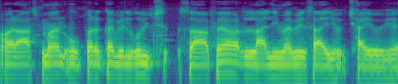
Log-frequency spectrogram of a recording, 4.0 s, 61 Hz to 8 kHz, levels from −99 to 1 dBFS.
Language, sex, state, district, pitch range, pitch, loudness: Hindi, male, Bihar, Vaishali, 95-105 Hz, 100 Hz, -18 LUFS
